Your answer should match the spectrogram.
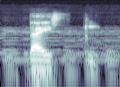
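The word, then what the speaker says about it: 大好き: So, yung pronunciation dito pwede pong gamitin as daisuki. Daisuki. No? Ski, daisuki. Ski, daisuki. Okay ha?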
